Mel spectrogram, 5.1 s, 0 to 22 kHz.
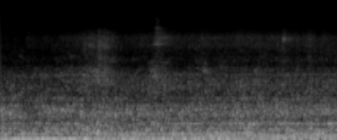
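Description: Interior running noise of a JR East E233-2000 series electric commuter train between stations: a steady rumble of wheels on the rails with a faint steady hum, the pitch holding even at a constant speed.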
